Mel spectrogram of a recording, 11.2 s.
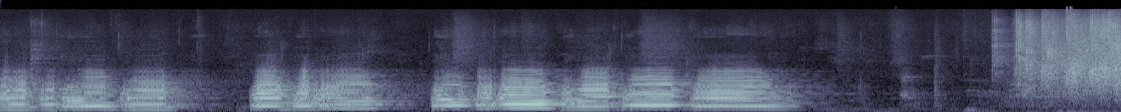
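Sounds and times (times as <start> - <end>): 
solo tuba: 0.0 - 8.5.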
